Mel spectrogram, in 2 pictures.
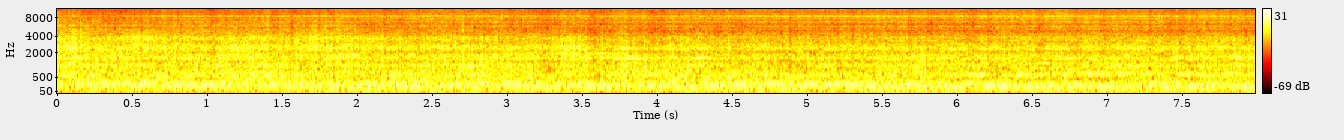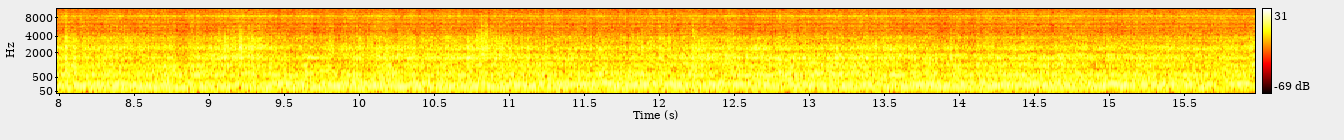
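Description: A jet engine roars loudly overhead.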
